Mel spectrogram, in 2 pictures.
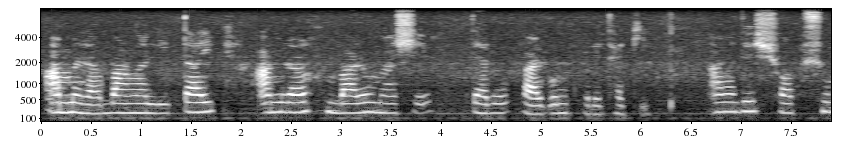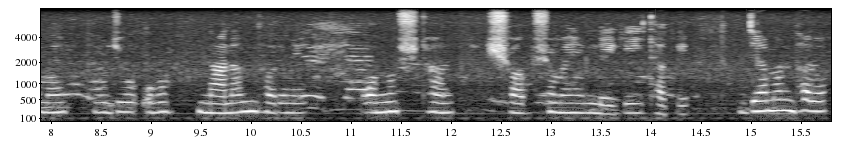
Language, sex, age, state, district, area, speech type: Bengali, female, 18-30, West Bengal, Howrah, urban, spontaneous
